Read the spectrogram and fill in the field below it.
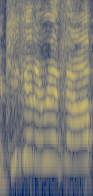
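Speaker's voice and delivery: mock, very high, screaming voice. Retelling how buyers act on calls: imitating buyers screaming. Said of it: "screaming at me".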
